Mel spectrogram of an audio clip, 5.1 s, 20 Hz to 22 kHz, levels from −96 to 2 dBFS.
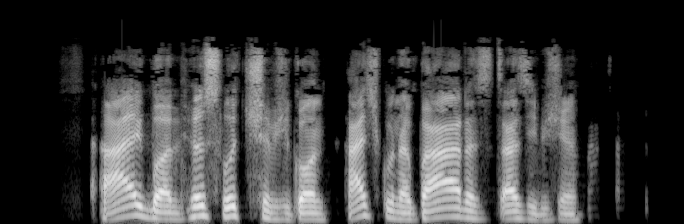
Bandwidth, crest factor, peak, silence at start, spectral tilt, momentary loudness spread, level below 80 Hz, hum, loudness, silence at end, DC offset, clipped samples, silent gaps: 10.5 kHz; 16 dB; 0 dBFS; 0.7 s; -4 dB/octave; 12 LU; -58 dBFS; none; -14 LUFS; 0.8 s; under 0.1%; under 0.1%; none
